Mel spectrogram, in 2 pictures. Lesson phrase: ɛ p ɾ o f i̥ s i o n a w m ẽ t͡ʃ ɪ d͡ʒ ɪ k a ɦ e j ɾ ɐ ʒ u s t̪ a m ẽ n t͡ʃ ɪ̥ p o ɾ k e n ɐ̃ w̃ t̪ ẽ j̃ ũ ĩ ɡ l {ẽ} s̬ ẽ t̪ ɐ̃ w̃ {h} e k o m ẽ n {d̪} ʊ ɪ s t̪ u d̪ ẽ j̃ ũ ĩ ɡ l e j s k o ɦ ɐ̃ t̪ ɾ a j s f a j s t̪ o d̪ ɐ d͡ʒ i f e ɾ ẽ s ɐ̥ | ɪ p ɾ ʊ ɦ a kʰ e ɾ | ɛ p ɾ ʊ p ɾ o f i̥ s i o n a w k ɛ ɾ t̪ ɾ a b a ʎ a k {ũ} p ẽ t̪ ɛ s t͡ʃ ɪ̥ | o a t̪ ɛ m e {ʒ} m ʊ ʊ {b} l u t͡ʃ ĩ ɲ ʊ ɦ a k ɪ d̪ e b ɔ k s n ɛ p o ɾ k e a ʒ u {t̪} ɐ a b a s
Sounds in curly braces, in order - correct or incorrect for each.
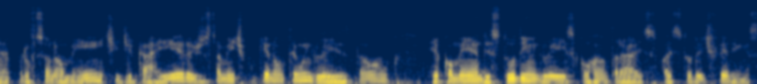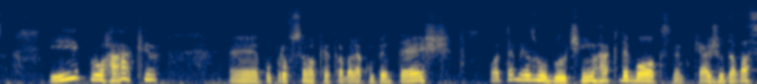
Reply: incorrect: e, correct, correct, incorrect: õ, incorrect: z, correct, incorrect: d̪

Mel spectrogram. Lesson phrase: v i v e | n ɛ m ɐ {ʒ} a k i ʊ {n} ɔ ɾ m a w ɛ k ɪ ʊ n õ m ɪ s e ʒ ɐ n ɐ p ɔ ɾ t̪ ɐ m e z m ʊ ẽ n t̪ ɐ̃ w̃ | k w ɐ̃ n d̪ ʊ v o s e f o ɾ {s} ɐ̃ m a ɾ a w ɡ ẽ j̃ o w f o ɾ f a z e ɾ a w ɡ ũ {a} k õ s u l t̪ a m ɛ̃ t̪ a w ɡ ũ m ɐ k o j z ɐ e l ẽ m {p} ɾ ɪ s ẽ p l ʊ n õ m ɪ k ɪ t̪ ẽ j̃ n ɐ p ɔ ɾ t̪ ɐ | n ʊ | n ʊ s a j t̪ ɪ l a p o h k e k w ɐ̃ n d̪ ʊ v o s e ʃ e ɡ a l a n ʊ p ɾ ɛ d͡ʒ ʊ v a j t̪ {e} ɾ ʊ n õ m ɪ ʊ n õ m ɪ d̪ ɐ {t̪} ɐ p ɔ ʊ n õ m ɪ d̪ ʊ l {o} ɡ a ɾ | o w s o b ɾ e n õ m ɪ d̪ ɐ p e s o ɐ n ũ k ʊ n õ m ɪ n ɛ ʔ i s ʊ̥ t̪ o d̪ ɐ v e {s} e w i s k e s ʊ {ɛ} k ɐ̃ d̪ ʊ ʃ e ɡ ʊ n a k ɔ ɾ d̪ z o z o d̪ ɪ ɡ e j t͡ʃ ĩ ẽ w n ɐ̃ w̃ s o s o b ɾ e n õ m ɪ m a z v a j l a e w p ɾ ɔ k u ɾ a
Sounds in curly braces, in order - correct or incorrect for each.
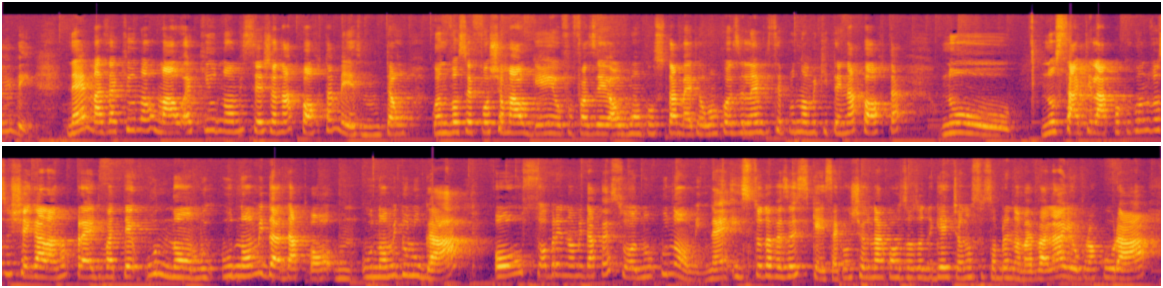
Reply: incorrect: z, correct, incorrect: ʃ, incorrect: ɐ, incorrect: b, correct, incorrect: d̪, incorrect: u, incorrect: z, correct

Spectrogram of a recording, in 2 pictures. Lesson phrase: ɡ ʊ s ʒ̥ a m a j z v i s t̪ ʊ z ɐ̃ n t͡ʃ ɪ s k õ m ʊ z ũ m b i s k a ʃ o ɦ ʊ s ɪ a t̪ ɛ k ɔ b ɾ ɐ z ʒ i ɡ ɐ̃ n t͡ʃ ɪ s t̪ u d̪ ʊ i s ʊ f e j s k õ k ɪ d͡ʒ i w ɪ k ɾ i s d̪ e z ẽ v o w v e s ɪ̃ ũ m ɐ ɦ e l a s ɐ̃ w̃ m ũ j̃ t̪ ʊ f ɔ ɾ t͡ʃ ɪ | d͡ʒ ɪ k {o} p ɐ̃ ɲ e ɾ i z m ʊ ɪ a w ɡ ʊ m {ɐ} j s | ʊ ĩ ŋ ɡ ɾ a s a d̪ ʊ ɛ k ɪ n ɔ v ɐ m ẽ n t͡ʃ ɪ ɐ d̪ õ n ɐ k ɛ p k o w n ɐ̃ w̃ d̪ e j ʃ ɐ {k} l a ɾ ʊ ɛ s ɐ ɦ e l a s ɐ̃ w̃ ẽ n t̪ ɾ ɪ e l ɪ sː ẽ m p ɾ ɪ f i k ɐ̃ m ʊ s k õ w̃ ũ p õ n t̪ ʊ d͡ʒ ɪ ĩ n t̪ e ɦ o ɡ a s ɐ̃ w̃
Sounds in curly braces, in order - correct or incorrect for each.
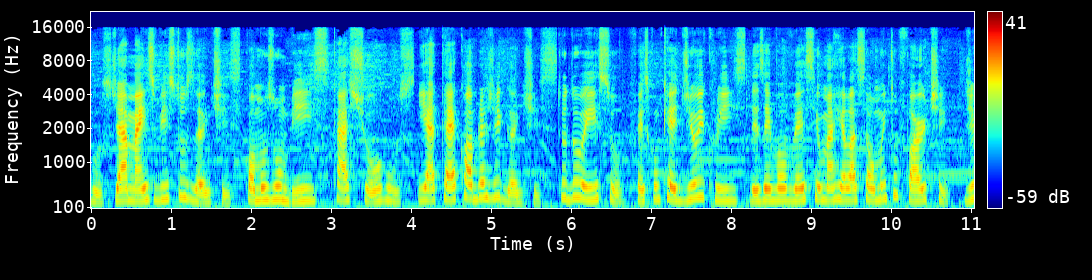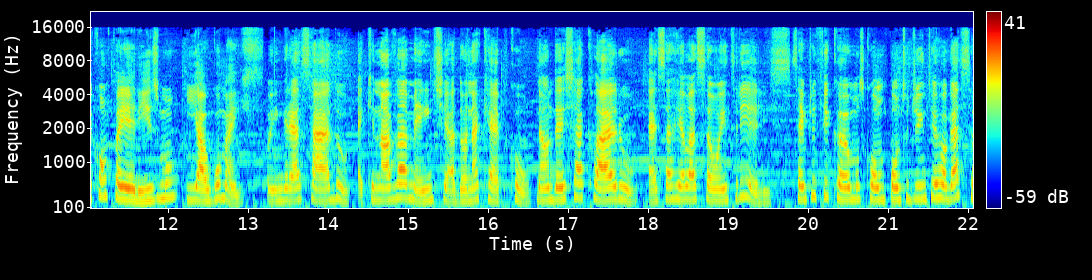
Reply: incorrect: õ, incorrect: a, correct

